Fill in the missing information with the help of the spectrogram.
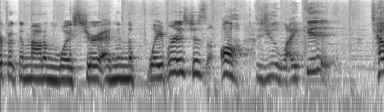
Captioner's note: scoffs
